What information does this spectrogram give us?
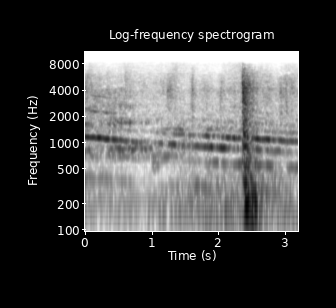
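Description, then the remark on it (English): A police car's siren holds steady and loud, then a sudden harsh burst cuts in near the end as the car screeches up to a stop, with the siren still sounding. “I was shaking the buzz out of my ears and scrambling to my feet when the police car screeched up to a stop.”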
